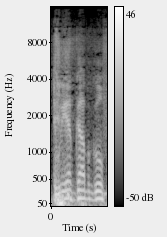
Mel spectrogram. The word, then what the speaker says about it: gabagool: And the gabagool. – Right. – and you don't pronounce the last L and O, just gabagool.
